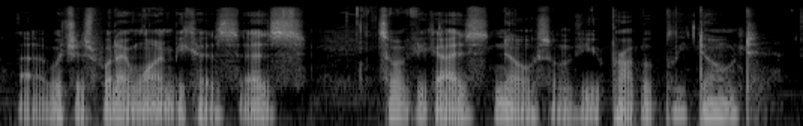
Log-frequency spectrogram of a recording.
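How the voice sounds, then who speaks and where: Quietly and with vocal fry, a man with a very deep, low pitch speaks at a moderate pace. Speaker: small YouTube vlogger. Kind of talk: casual direct-to-camera talk. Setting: late at night at home recording.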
